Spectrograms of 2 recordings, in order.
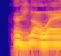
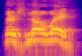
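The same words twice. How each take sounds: First: Said in the usual way. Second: Higher, disbelieving "There's no way"; incredulous. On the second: Real, not acted. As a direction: say it like you can't believe it. Repeats disbelief, first take.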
